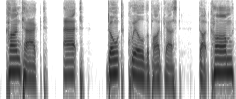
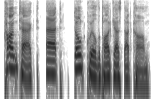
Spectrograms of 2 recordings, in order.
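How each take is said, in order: First: Email address in slow, separated chunks; slow repeat. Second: Said in the usual way. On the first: Real, not acted. Host repeats the email for listeners, slow and deliberate. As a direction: repeat it slowly, pausing between parts.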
